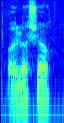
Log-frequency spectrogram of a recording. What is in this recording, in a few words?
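"olosho", Nigerian Pidgin, male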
